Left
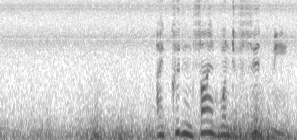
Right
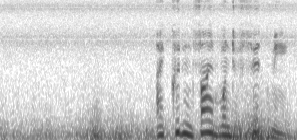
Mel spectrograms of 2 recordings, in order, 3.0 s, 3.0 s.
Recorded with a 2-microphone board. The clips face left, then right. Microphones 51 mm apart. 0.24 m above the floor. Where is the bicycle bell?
I don't hear a bicycle bell.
